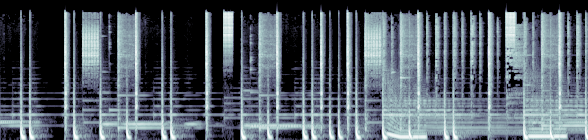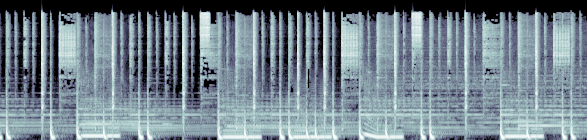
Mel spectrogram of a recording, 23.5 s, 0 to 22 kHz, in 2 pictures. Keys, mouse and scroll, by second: 0.2 ctrl+v.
